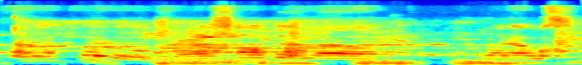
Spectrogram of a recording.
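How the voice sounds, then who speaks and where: Male color commentator, slightly high voice, agreeable, band music audible behind. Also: fairly quick. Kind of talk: local radio football commentary.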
